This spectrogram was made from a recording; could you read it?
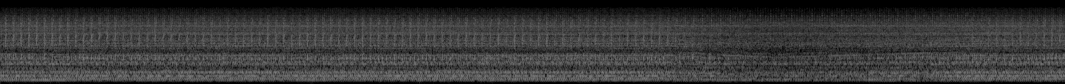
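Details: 2021 Chevrolet Cobalt, cold engine at idle: fairly regular light tapping at about three per second over the idle; engine knock, cause unknown.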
